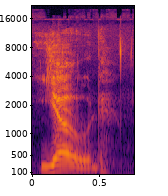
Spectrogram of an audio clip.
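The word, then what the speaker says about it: יוד: The 10th letter in the Hebrew alphabet is yod. This is a definite y sound. It is the smallest of the the Hebrew alphabet. And you may have heard about the the yode, the the small letter.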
